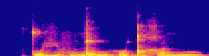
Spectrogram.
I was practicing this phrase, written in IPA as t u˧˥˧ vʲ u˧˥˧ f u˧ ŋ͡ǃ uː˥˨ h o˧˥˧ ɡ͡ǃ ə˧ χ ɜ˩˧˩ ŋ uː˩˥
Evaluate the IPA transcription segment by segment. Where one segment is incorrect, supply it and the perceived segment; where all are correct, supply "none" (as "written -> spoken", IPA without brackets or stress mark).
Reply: none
